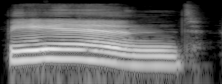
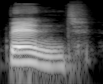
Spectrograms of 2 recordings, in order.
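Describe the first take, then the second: First: "band" with a drawn-out vowel; long vowel. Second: "band" cut short like "bend"; short, mistaken "band" sounding like bend; short vowel. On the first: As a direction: stretch it slowly, "baaand". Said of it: "길게". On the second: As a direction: say "band" quickly with a brief vowel. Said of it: "짧게". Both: Shown as a demonstration.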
